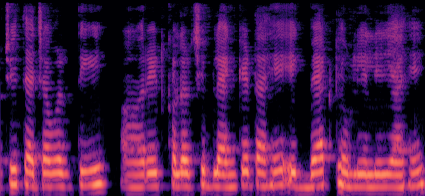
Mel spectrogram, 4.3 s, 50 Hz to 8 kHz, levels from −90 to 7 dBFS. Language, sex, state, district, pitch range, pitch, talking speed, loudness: Marathi, female, Maharashtra, Nagpur, 195-215 Hz, 200 Hz, 170 wpm, -21 LUFS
